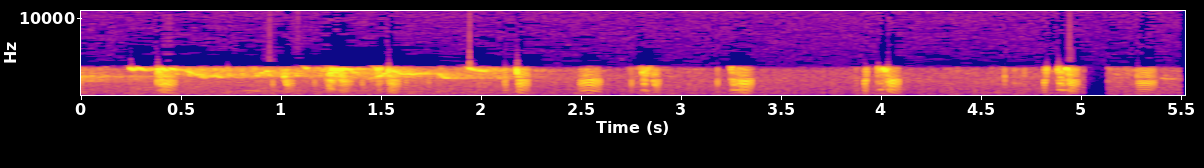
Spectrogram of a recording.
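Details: Black storks in Estonia at feeding time, 21 May 2012. A drawn-out whistled wavering sound is followed by rough, rasping bursts at about one per second, with a brief dropout near the end.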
